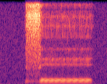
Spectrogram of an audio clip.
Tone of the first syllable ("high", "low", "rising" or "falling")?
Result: high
